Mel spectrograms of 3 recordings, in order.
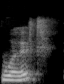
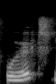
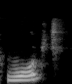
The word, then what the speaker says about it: wort: And the first one is wort, which is kind of a funny word because it's spelt W-O-R-T instead of W-E-R-T, but it's pronounced wort, not wart. And it's not a wart on your foot, it's wort.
